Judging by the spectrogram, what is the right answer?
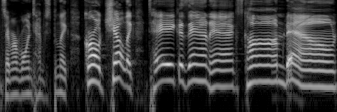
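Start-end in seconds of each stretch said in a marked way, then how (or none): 1.2-5.1 joking, very high, very slow teasing drawl, stretched downward. Retelling telling a hyper friend to calm down, joking Ramona impression. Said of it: "I said that quoting Ramona".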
